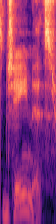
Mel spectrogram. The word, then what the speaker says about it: Janus: I get it, but I don't pronounce it with a long A. It's Janus, right?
